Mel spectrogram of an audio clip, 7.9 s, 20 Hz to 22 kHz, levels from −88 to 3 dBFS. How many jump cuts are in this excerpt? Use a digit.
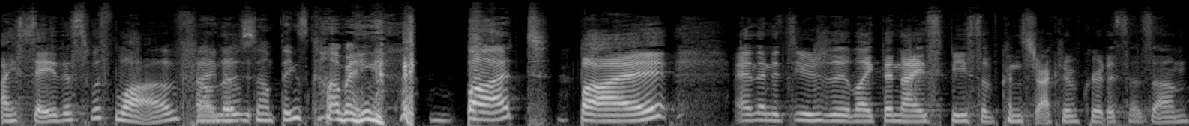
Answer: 1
